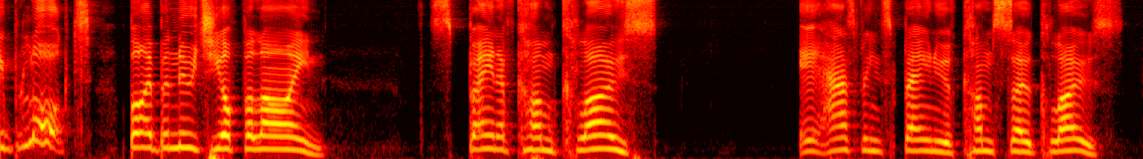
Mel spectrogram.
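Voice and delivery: loud, high, urgent play-by-play; excited commentary. Real, not acted. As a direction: call the chance like a live commentator. Live commentary, chance on goal.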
